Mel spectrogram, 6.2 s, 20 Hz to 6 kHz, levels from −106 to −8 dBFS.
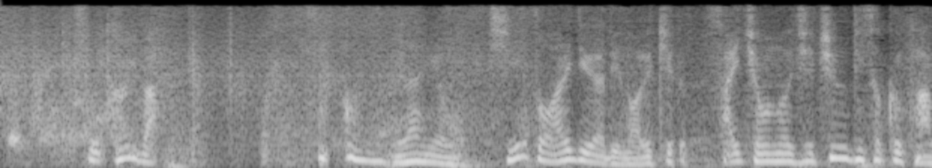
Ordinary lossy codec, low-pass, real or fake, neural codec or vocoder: MP3, 32 kbps; 5.4 kHz; fake; codec, 16 kHz, 0.5 kbps, FunCodec, trained on Chinese and English, 25 frames a second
